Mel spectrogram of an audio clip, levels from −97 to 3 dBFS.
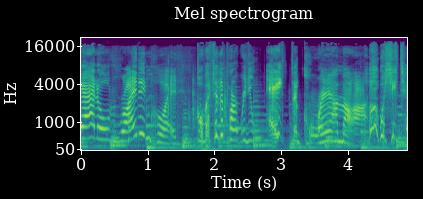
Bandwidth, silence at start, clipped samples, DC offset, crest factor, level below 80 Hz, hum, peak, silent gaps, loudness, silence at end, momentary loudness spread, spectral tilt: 19.5 kHz; 0 s; under 0.1%; under 0.1%; 18 dB; -50 dBFS; none; 0 dBFS; none; -16 LUFS; 0 s; 9 LU; -2 dB/octave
